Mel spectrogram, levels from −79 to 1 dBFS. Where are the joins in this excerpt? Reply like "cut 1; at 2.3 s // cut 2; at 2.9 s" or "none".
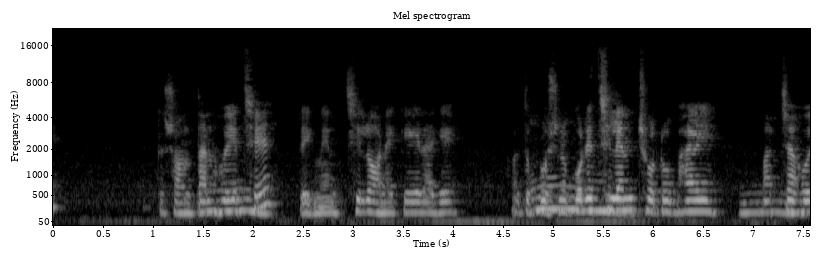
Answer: none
